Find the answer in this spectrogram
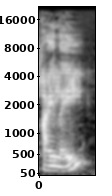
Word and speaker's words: Islay: true man from Isa so it's uh spelled ilay but it's pronounced Ila and the are the natives from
